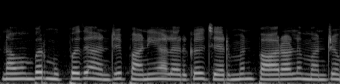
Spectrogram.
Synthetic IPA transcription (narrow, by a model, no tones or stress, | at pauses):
nɐʋɐmbɐɾmʊpːɐðɯɐndrɯpɐɳɪjaːɭɐɾɣɐɭd͡ʒɛɾmɐnpaːɾaːɭɯmːɐndrɐ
